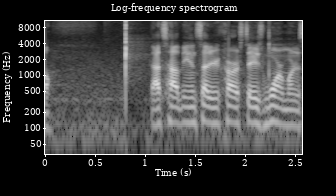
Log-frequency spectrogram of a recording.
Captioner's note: fist slapping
